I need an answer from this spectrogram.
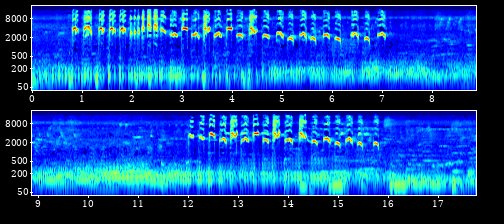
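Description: Green leafbird (cucak ijo) singing in two rapid-fire bursts of loud, sharp, falling chirps, one about a second in and another at about twelve seconds, each lasting several seconds: the fast 'tembakan' song of a bird in full voice.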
